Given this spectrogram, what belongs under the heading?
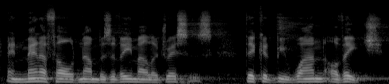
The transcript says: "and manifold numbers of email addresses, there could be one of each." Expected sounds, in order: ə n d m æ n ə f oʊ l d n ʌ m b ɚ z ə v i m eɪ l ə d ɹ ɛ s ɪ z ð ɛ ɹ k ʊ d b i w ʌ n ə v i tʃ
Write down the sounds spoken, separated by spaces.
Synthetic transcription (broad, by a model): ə n m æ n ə f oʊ l d n ʌ m b ɚ z ə v i m eɪ l ə d ɹ ɛ s ɪ z ð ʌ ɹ k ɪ d b i w ʌ n ə v i tʃ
